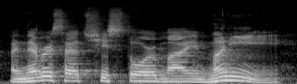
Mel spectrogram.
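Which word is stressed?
money. The word "money" carries the main stress. Something other than money was taken. "I didn't say that it was money"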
